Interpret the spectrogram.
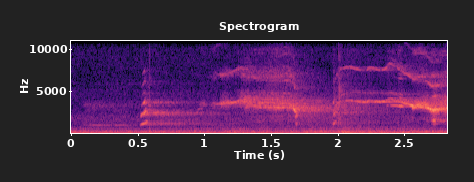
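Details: Peregrine falcon chick in Orange, New South Wales, Australia, on 5 November 2021, begging while its rain-soaked parents feed it a wet starling. Two long, drawn-out, slightly falling wailing cries, rich in harmonics, follow a short quiet start.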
